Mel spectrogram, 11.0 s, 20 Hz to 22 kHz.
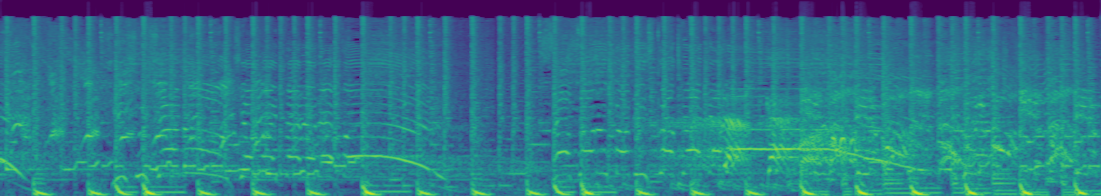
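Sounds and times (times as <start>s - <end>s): electronic dance music: 0.0s - 11.0s
hi-hats: 0.0s - 11.0s.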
